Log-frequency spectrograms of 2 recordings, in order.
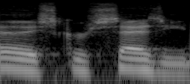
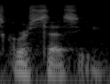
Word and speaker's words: Scorsese: Oh, we're watching that one by Scorsese, dude.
